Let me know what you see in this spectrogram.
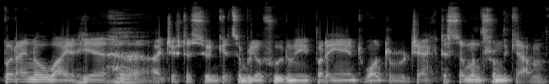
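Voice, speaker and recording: A swaggering, gruff seafarer from a fantasy game, read out by a man at play. The voice is fairly low, with salty, boastful talk. Some faint noise runs underneath. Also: level tone, brisk, bright, forceful tone. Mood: grumbling.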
